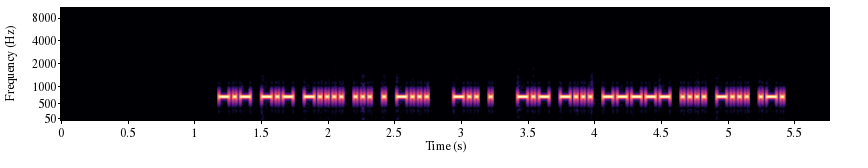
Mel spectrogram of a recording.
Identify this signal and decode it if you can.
Morse code, heard as a keyed tone, about 46 wpm, 700 Hz. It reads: KK6SEB DE KB0HBR
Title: USA Callsign DE Callsign - 6 Characters - 45wpm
